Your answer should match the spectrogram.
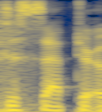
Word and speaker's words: Deeseptor: It's Deceptor. Okay. It's spelled D-E-E-S-E-P-T-O-R.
